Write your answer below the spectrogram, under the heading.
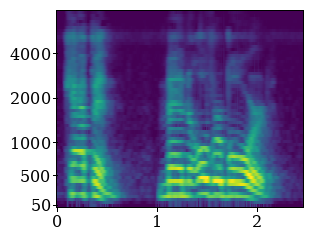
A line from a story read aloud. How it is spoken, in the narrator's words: Smee was shouting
